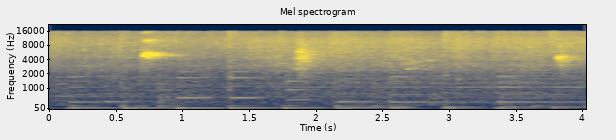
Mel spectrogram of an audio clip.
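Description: Food frying in oil, a steady sizzle, with background music that has a stepped bass line underneath.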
